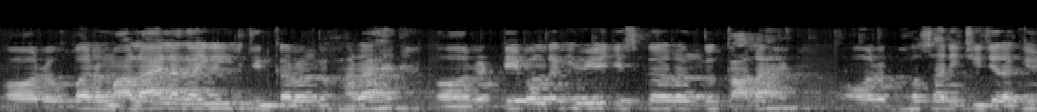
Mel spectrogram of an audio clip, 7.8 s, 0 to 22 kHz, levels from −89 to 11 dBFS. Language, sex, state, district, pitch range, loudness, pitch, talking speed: Hindi, male, Chhattisgarh, Balrampur, 130-165 Hz, -19 LUFS, 140 Hz, 185 wpm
